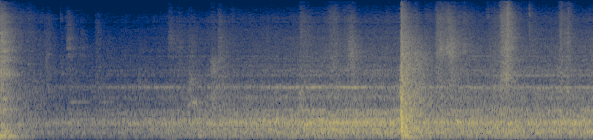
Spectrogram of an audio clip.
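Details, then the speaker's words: Salvage-auction Jeep Cherokee after new fuel filter, regulator, fuel line and NGK plugs: lumpy, uneven idle with a sharp clack partway through; running really rich, cause unknown, another crank sensor suspected. "Now, I do know that when we did the compression test, we pulled these plugs out, and it's running really rich."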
